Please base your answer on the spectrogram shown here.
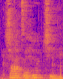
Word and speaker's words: Chattahoochee: How do you pronounce it? Alexa, play Chattahoochee. Chattahoochee.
